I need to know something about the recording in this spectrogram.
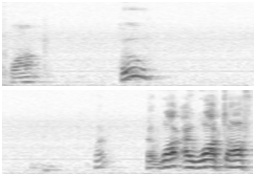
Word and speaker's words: Planck: It's Max Planck. It's not plank, it's plonk. P-L-A-N-C-K. Yeah, I know. That's plonk, that's how it's pronounced. It's plonk. Oh, I don't get the rule then. Well, wait, It's a different longa plonk. as an E, longa. Right. Plonk is plonk, not plonka, plonk.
